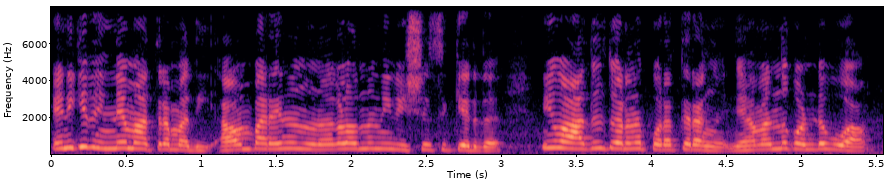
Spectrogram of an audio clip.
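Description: A woman voicing a gentle young man who soothes and reassures his sweetheart in a read-aloud romance story. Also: sits high, fast. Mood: soothing. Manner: soft, coaxing.

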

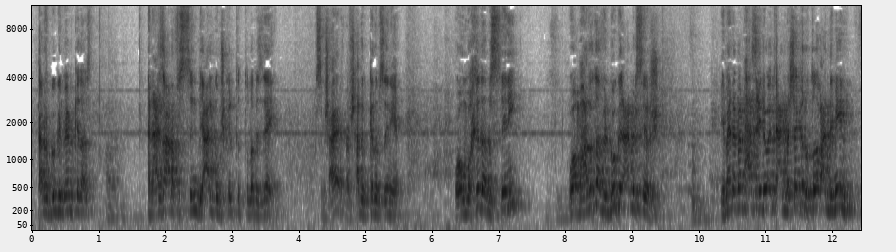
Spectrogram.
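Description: An Egyptian man speaks to a room of students in a high, bright voice, rattling along at a very fast clip. He jokes and laughs through his points in a lively seminar style. The hall around him is echoey, with a faint hiss underneath. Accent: Egyptian Arabic. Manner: animated, joking, often laughing while talking. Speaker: teacher leading a student seminar.

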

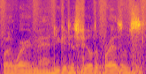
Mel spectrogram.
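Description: A Southern US man hosts a talk show, chatting casually and backing up his guests with steady agreement. His mid-pitched voice carries a roomy studio echo, with a faint hiss underneath. He speaks into a handheld mic. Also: a little fast. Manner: affirming, says "that's right" often. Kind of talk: casual chat.

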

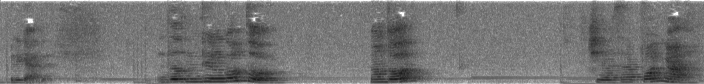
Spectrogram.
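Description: This young Brazilian woman speaks slowly in a high voice as she tastes food for her casual vlog, gushing and animated as she addresses viewers directly. She's in a small indoor room beside a sofa. The poor-quality audio is reverberant, with soft music in the background.

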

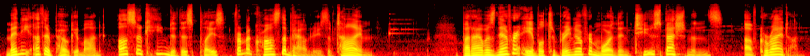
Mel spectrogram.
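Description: A man voicing a formal, emotionless woman scientist in a video game, with flat, stiff amateur acting. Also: on the high side, fast talker, no room sound, full character voice. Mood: formal, detached.

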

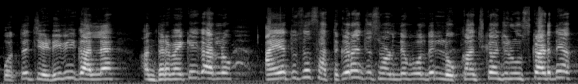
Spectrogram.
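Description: An older village mother, soothing and mediating, trying to calm her hot-tempered son, as an actress plays her. Her voice sits somewhat high, and she urges patience. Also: a little fast.

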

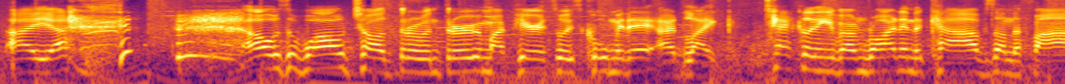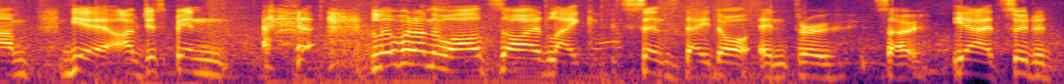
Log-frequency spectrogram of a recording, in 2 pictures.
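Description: A woman's voice: mid-range voice, moderate pace, music in the background. A woman in her twenties with a New Zealand accent, talking casually and cheerfully in a documentary interview about her fighting career. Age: 20s. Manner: casual, upbeat, laughs easily. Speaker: MMA fighter.

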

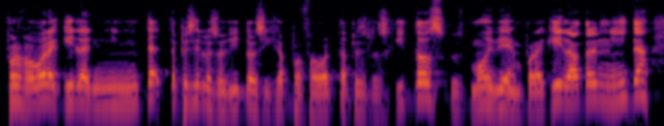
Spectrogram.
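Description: High-voiced playful mariachi showman. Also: fast. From Peru. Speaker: mariachi singer. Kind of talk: live party hosting. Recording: loud live mariachi music behind.

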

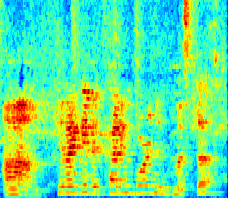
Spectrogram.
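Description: High-pitched, gravelly, pushed and bright, a woman's voice comes a little fast over soft background music. She's a cooking vlogger in her thirties casually storytelling while cooking indoors at home, rambling with plenty of fillers and restarts. The roomy kitchen, distant camera across the room and clattering pans are all audible.

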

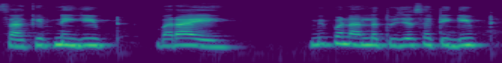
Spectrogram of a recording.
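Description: A woman's voice: a little high, little pitch movement, a little fast, close to an everyday voice. A woman doing a domineering, bossy elder brother. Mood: bossy, angry. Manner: bossy, lecturing. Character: domineering elder brother, controlling and hot-tempered.

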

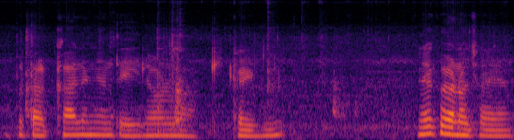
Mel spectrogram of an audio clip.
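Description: A woman's voice: low-pitched, fairly even intonation, fairly quick, heavy background noise. A middle-aged woman chatting casually through her evening chores for a home vlog, explaining each step to viewers. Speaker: homemaker vlogger.

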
